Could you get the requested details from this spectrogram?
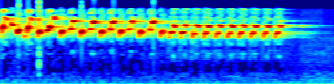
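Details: Goldfinch singing in courtship and communication: a rapid cascade of bright, twittering high notes, tinkling phrases repeated quickly for about three seconds before fading out.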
